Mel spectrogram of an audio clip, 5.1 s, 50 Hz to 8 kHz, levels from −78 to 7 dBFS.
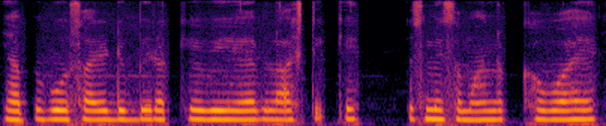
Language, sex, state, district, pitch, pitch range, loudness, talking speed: Hindi, female, Uttar Pradesh, Shamli, 210 Hz, 205-215 Hz, -15 LUFS, 155 wpm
